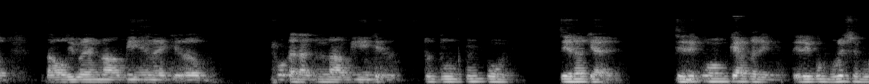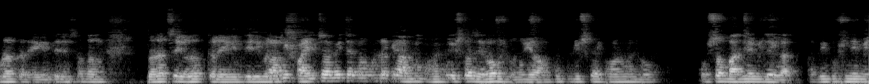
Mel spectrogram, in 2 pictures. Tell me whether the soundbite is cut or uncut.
cut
